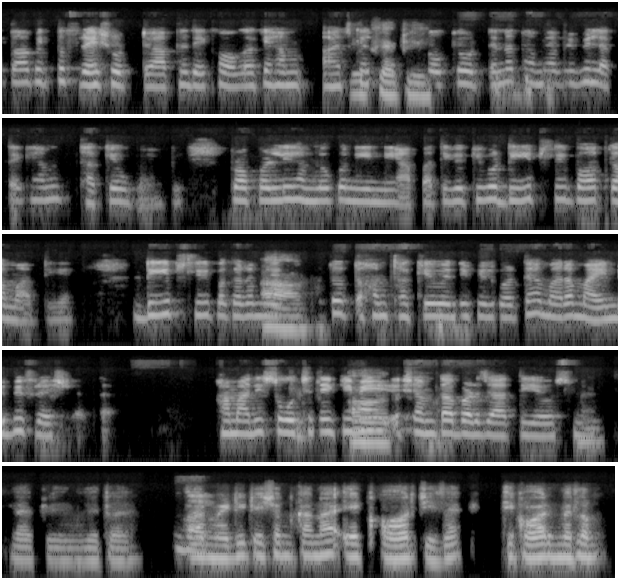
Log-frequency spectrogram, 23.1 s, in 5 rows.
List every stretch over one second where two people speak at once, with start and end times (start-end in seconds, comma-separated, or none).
2.7-4.2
